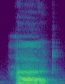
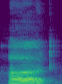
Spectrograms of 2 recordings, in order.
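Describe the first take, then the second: Both takes have the same delivery.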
